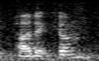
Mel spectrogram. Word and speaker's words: Puddicombe: In England we say Puddicombe.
